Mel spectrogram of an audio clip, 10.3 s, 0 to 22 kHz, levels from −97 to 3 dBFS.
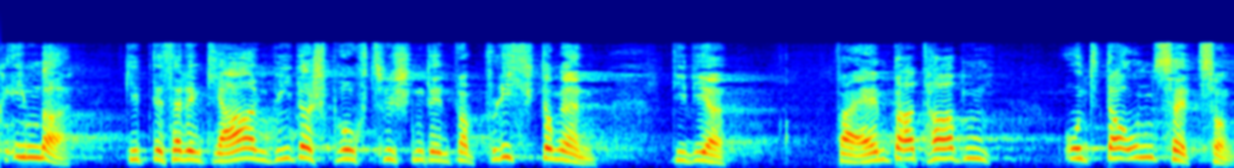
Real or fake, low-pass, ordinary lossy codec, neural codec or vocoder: fake; none; none; codec, 16 kHz, 16 kbps, FreqCodec, smaller model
